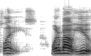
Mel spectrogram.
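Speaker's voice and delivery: ordinary delivery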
